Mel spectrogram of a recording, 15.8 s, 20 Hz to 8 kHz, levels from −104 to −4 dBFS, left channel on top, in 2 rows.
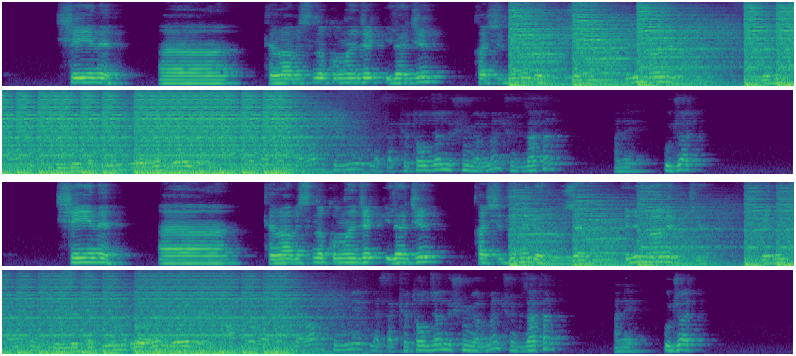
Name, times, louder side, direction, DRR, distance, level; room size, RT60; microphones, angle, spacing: voice 1, 0.5-1.1 1.6-2.3 2.7-4.3 4.7-6.0 6.2-7.1 7.5-7.9 8.4-8.9 9.2-10.2, right 1 dB, 50° right, 4 dB, 3.0 m, -32 dB
sound 1, 5.1-11.4, left 3 dB, 50° left, 1.0 m, -29 dB
voice 2, 7.9-8.3 8.8-9.6 10.1-13.5 14.0-14.8, right 2 dB, 65° right, 4 dB, 1.7 m, -40 dB
26.0 x 13.5 x 2.9 m, 0.34 s
head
